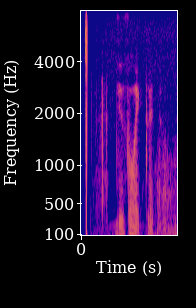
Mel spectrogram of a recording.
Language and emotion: Russian, angry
